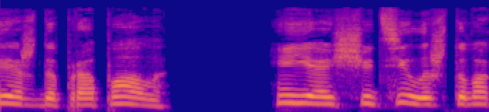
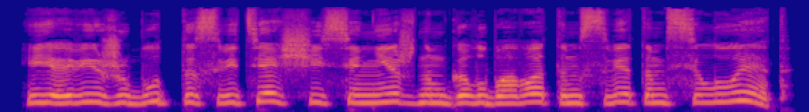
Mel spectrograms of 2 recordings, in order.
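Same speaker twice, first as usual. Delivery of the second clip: ordinary delivery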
